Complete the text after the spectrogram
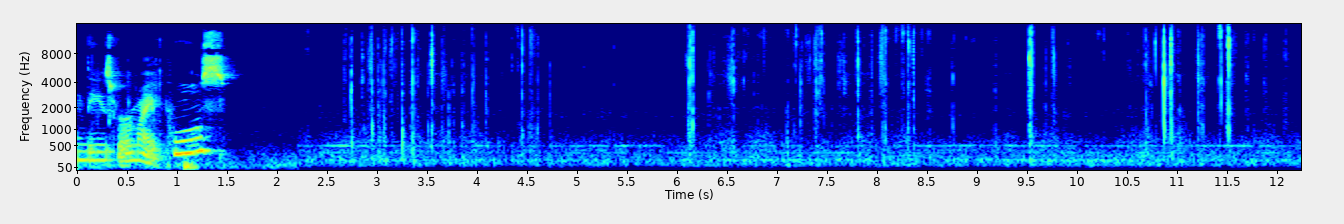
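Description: Plastic card sleeves crinkle softly as cards are handled.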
